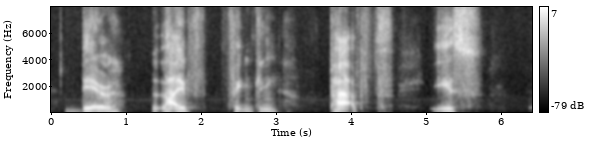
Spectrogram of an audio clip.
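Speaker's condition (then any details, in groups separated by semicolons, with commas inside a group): Cerebral palsy; no automatic movement, fell under stress, unable to walk; atypical speech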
